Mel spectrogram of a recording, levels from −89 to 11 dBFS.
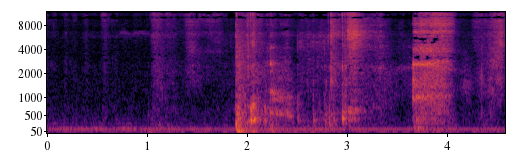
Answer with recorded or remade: recorded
